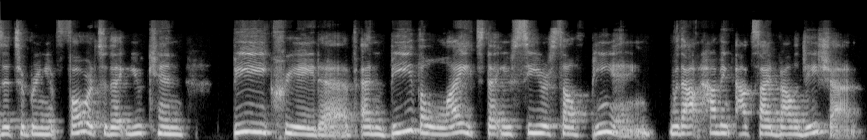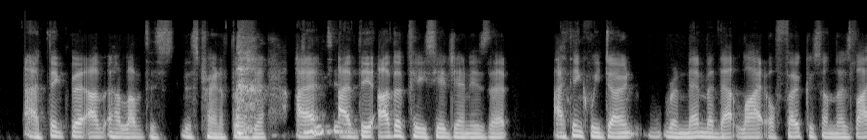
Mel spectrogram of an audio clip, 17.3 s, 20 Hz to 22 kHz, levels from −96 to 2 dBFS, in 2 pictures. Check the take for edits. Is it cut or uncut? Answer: uncut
